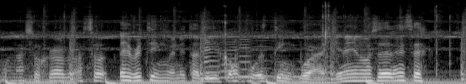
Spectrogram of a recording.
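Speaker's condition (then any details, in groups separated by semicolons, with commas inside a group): No condition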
